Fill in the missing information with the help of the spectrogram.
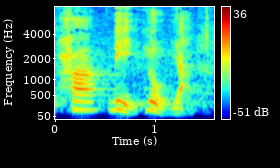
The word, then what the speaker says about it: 哈利路亚: 所以我小时候也是在教会学哈，哈利路亚赞美主耶稣，哈利路亚赞美主耶稣，祷告就这样。那么这段话什么意思呢？这段话两种语言同样的意思。哈利路亚是古代希伯来人的语言，它的意思是你们要赞美神，所以它的发音就是哈利路亚。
